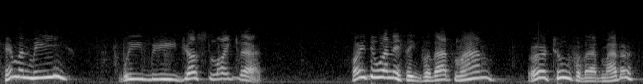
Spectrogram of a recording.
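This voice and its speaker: An actor playing a garrulous, simple country handyman with a rural English accent and a husky voice, in an old radio drama. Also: very high voice, very animated, unhurried, exaggerated voice. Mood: chatty. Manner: rambling, chuckling, deferential. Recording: tinny, band-limited old radio recording.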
